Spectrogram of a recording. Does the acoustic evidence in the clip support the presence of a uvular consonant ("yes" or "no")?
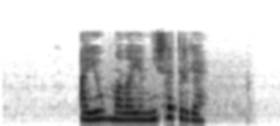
no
